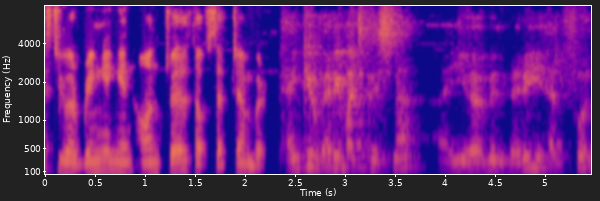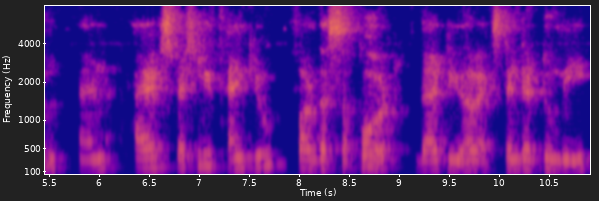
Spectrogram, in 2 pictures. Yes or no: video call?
yes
